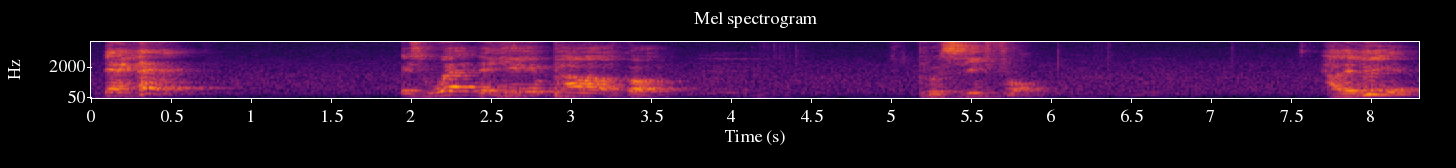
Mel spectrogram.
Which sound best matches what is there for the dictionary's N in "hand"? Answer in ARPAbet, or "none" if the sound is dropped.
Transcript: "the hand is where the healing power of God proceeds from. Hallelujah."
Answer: none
